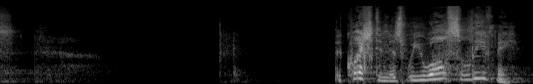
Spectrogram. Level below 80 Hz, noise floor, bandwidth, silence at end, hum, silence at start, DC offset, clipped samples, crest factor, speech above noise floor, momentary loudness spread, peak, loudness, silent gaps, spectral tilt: -66 dBFS; -76 dBFS; 17 kHz; 0.15 s; 60 Hz at -65 dBFS; 0 s; under 0.1%; under 0.1%; 22 dB; 50 dB; 17 LU; -8 dBFS; -24 LUFS; none; -3 dB/octave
